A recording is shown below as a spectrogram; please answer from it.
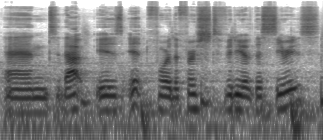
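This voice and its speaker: A man giving a casual, informal walkthrough of a software demo, explaining things step by step to the listener as if they were the player. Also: medium pitch, fairly even intonation, slow, a little hiss or hum. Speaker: presenter of a video walkthrough, game sound designer. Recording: loud game music under the voice. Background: video game music and sound effects.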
